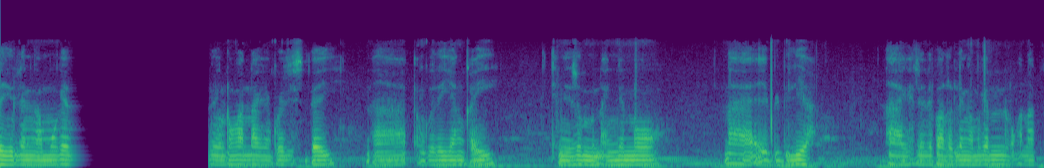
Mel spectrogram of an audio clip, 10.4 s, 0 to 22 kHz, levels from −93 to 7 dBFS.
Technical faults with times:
0.71-2.10 call audio freeze
7.72-10.44 jitter buffer speed-up

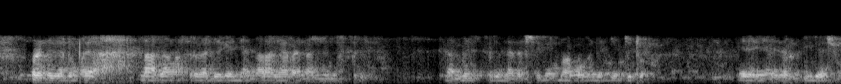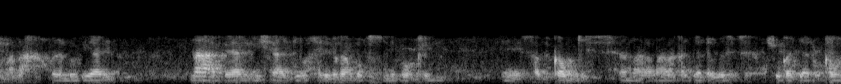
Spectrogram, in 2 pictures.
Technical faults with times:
0.00-16.83 G.729 codec
1.19-1.28 VoIP packet loss concealed by the speech codec
3.86-4.40 VoIP packet loss concealed by the speech codec
12.13-12.26 VoIP packet loss concealed by the speech codec

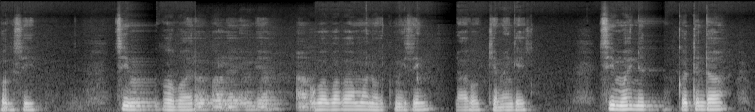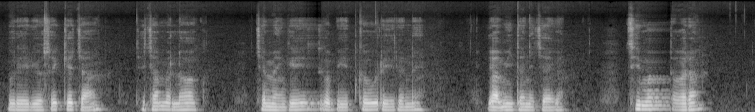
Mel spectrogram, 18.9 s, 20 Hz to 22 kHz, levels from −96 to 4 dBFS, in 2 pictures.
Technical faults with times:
1.67-2.08 AAC frame loss with concealment
2.44-3.93 switch to a distant microphone
5.48-5.79 AAC frame loss with concealment
8.07-8.39 AAC frame loss with concealment
13.28-13.44 AAC frame loss with concealment
17.55-17.95 AAC frame loss with concealment

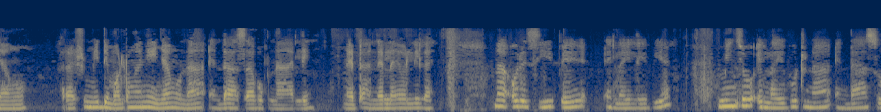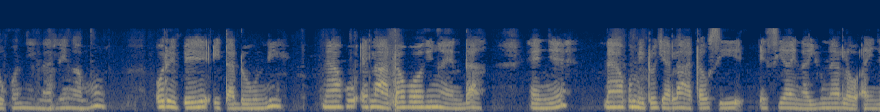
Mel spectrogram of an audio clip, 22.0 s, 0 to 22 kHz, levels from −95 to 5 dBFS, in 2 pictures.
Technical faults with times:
0.00-22.02 AAC compression

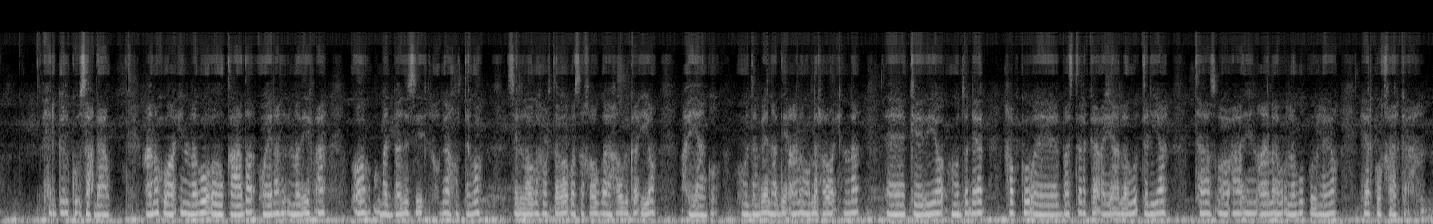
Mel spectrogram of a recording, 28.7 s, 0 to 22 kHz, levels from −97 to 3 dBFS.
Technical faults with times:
0.00-28.67 Opus compression

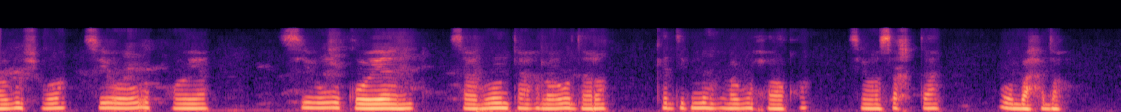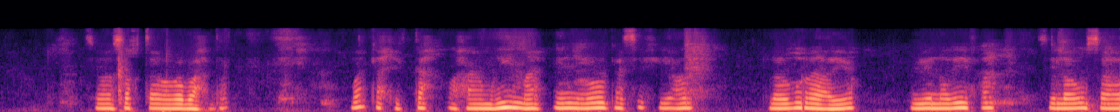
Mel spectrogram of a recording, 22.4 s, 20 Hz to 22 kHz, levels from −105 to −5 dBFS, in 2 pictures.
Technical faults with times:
0.00-22.42 Nellymoser compression

